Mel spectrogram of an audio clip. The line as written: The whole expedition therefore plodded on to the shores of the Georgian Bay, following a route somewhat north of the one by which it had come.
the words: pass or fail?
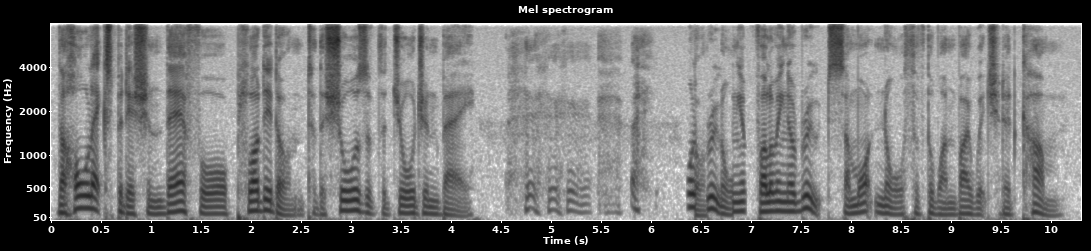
fail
